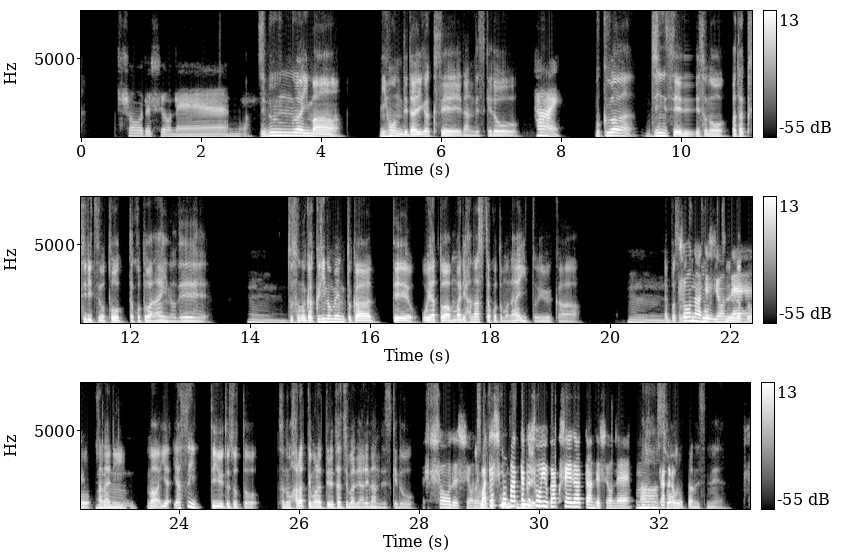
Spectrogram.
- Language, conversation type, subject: Japanese, advice, 家族と価値観が違って孤立を感じているのはなぜですか？
- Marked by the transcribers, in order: other background noise; tapping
